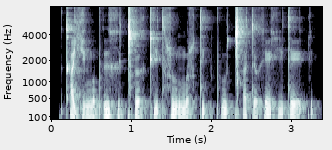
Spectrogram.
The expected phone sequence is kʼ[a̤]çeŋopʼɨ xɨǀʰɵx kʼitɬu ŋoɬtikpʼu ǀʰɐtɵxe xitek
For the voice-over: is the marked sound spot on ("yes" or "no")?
no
